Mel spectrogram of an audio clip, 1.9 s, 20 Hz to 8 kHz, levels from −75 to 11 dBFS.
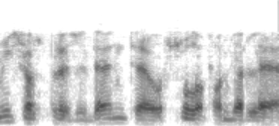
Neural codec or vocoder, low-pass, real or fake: codec, 16 kHz, 16 kbps, FunCodec, trained on LibriTTS, 50 frames a second; 7.2 kHz; fake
